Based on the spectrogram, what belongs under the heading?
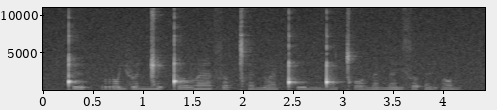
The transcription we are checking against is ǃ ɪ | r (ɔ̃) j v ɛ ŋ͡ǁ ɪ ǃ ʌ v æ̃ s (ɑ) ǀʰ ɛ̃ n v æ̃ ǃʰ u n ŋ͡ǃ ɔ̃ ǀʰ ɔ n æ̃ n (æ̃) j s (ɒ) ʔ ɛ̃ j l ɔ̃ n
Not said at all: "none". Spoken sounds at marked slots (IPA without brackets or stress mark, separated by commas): ɔ, ʌ, ɛ̃, ʌ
